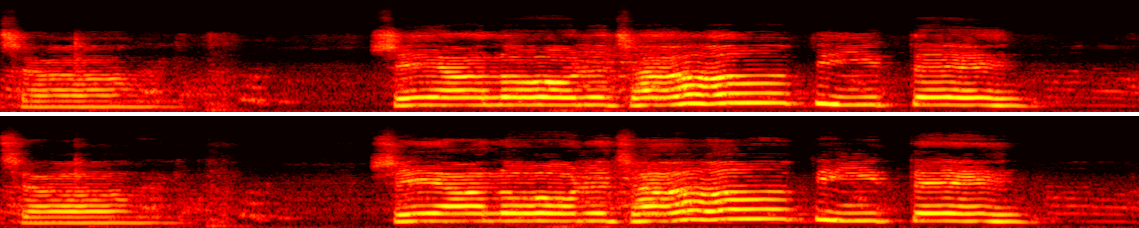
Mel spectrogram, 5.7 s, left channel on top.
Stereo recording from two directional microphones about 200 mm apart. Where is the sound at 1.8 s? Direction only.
20° left (ahead or behind).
